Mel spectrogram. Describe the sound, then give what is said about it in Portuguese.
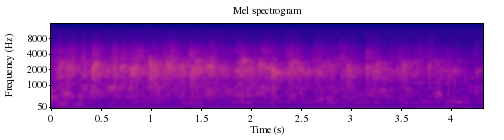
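A crowd applauds steadily for several seconds for a candidate for president of the Parlamento Jovem (Youth Parliament), a dense, even wash of many hands clapping at once, fairly loud throughout with a murmur of voices mixed in. “Então vem cá, aí ó, palmas para ele.”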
